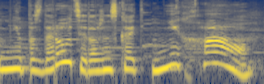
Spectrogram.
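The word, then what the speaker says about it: «нихао» (你好): поэтому первый тон для первого слога, он переходит во второй тон, и получается первый слог мы произносим вторым тоном, как с удивлением «ни», а второй слог произносим третьим тоном, уже нисходящий и восходящий «хао». В итоге мы получаем «нихао».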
